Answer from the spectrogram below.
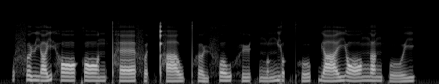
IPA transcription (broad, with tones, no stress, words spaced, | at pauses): fɵ˧ɥjɐ˨˥jhɔː˨kɔː˨n pʰɛː˨˧fɵ˨t̚pʰaː˨˧w pʰɵ˨˩ɥ fo˧w hyː˨t̚ŋʊ˨˥ŋjʊ˧k̚pʰuː˨˥p̚ jaː˨˥j ɔː˨˥ŋɐ˥ŋpuː˨˥j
